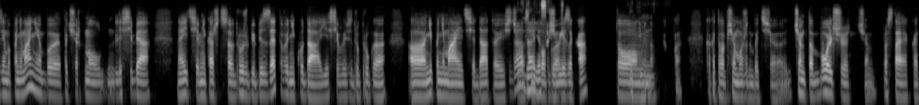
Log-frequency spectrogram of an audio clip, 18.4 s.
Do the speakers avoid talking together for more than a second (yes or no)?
no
